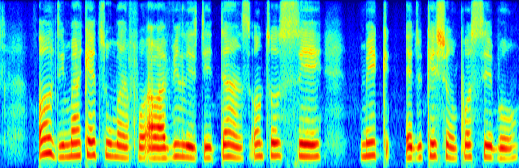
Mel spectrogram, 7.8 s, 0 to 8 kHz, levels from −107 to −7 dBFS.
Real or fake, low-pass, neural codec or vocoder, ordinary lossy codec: fake; none; codec, 16 kHz, 2 kbps, FunCodec, trained on Chinese and English, 25 frames a second; none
